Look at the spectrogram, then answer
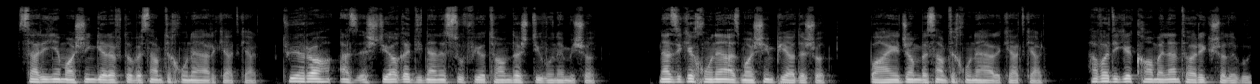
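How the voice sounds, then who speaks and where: The speech comes at a very fast pace in a dark, mellow tone with fairly even intonation. The recording is very clean, with a silent background. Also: man, fairly low pitch for a man. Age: 30s. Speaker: podcaster and storyteller. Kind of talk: scripted narration; casual chat.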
